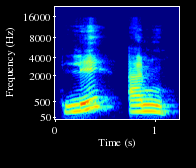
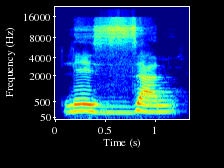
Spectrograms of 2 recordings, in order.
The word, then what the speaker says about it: les amis: Example, the friends, les amis. I have my S. Pronounce it like a Z. Les amis.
